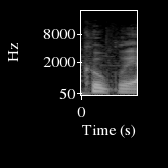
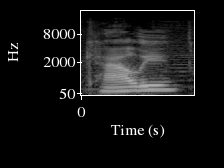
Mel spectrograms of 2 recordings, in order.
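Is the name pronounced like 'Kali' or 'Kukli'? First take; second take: Kukli; Kali. First: The name is said with a 'k' sound, 'Kukli'. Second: The name is said as two syllables, 'Kali'. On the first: This is how the speaker always says it. "I'm calling him Kukli" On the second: This is how some other people say it. "Some people say Kali"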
